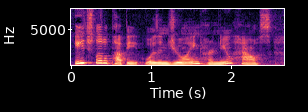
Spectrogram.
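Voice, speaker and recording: Reading a storybook to children, this woman addresses them directly in an animated way. Her mid-range voice swings widely in pitch, has a dark tone with a breathy edge, and moves at a moderate pace.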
